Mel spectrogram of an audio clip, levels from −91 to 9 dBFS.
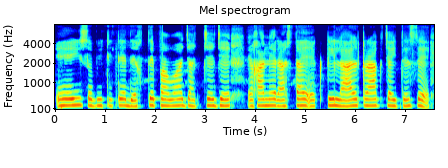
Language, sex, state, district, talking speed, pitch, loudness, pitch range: Bengali, female, Assam, Hailakandi, 95 wpm, 215 Hz, -15 LUFS, 205-220 Hz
